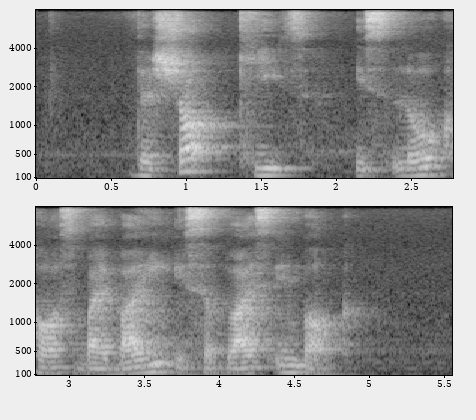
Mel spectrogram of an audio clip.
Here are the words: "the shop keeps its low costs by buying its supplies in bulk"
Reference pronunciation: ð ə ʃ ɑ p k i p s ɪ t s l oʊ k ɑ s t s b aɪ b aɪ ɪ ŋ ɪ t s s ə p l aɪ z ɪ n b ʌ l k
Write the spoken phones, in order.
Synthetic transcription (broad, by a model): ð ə ʃ ɑ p k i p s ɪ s l oʊ k ɑ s s b aɪ b aɪ ɪ ŋ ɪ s s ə p l aɪ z ɪ n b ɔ k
